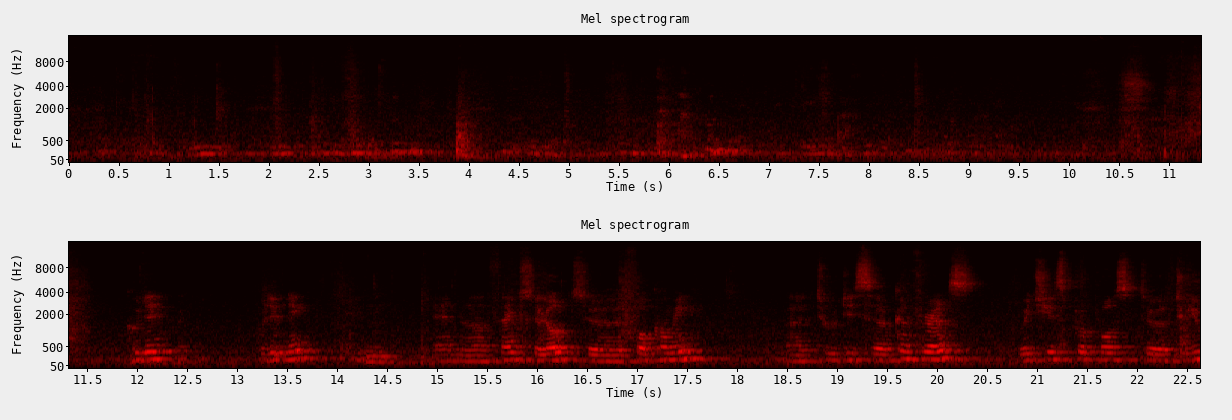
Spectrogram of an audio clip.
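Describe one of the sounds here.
A man speaks calmly to an audience, heard from a distance.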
